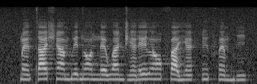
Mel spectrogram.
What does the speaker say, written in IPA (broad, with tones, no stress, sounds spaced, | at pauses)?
k͡p ɛ̃˨ t a˨˦ ʃ ã˧ b e˧ d ɔ̃˧ n ɛ˧ w ã˦ d͡ʒ ɛ̃˧ ɾ e˦ l ɔ̃˦ f a˦˨ j ɛ̃˧ h ĩ˦ f ɛ̃˦ b i˧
